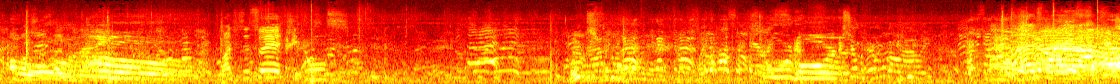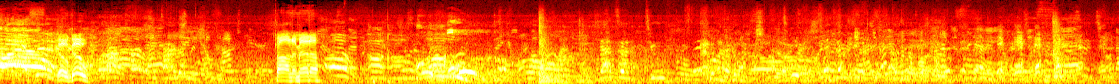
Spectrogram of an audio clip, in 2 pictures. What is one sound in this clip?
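Adult spectators talk and cheer close by.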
